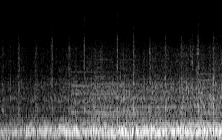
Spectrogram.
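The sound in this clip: Hooves clip-clop steadily as a horse-drawn carriage moves along at dusk, many light, evenly spaced beats over a continuous low rumbling noise.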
